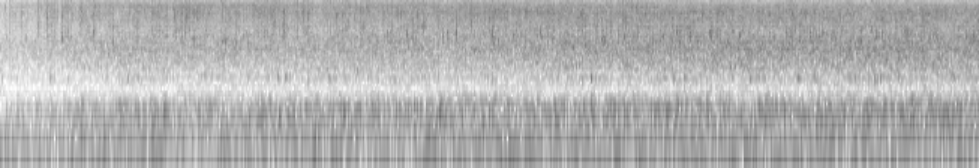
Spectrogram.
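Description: Steady rushing water from a faucet, running continuously at a loud, even level for the whole stretch with no pauses and no voices.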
